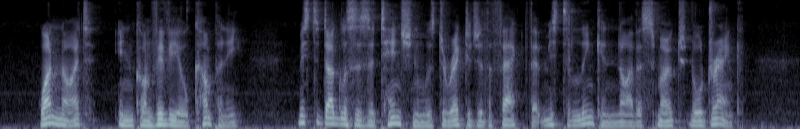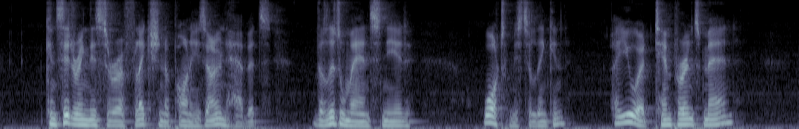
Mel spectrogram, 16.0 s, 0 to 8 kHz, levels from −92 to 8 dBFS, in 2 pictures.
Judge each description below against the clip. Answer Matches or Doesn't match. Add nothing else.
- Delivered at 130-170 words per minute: Matches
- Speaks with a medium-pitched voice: Doesn't match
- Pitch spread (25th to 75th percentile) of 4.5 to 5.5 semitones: Matches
